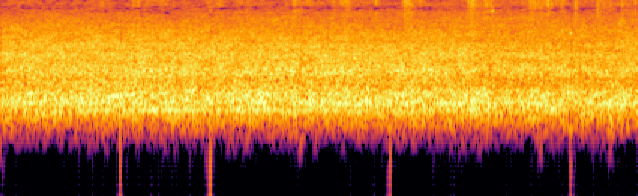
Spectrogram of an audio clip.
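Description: Steady, even outdoor rushing noise, with a few faint soft knocks scattered through it.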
